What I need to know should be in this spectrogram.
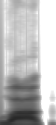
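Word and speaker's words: walk: के क्या पढ़ना है वाक पढ़ना है वालक नहीं पढ़ना है क्या पढ़ना है इसे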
